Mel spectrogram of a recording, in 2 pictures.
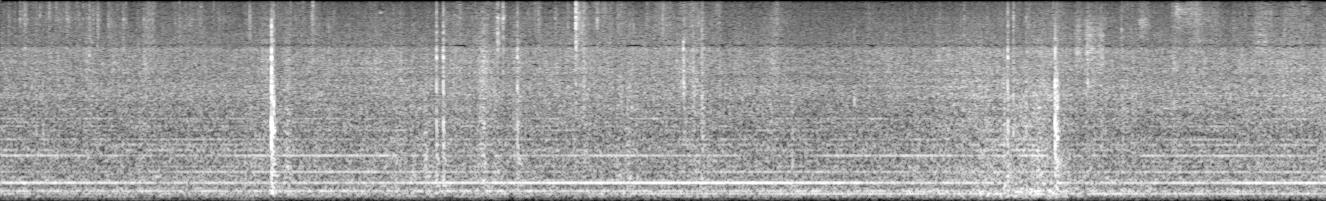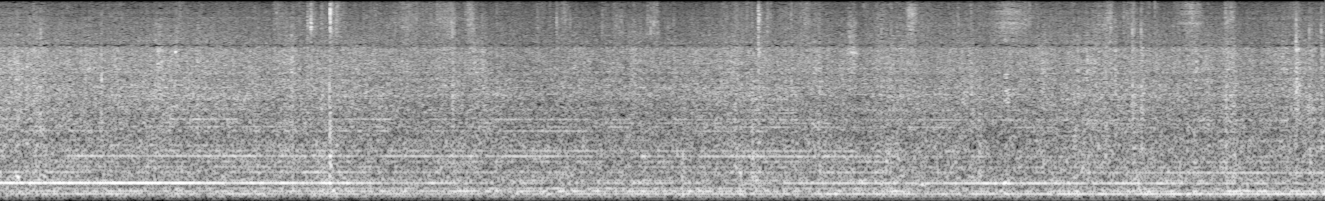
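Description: Train wheels rattle and clatter over rail joints.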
